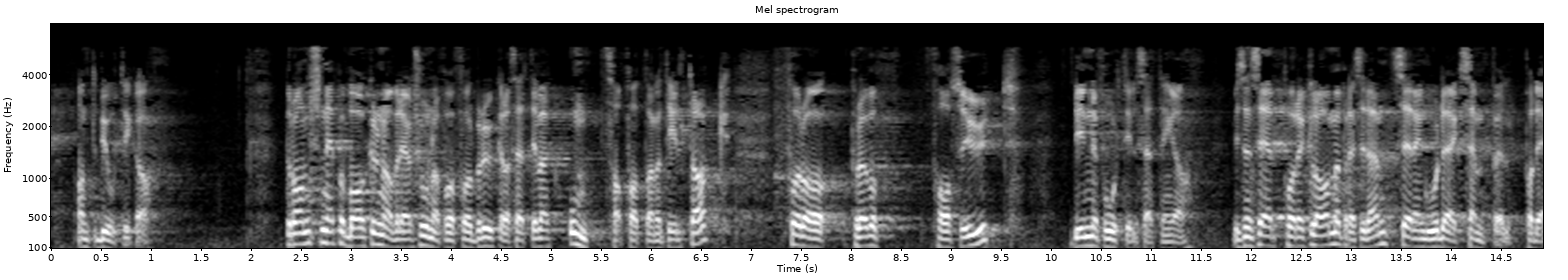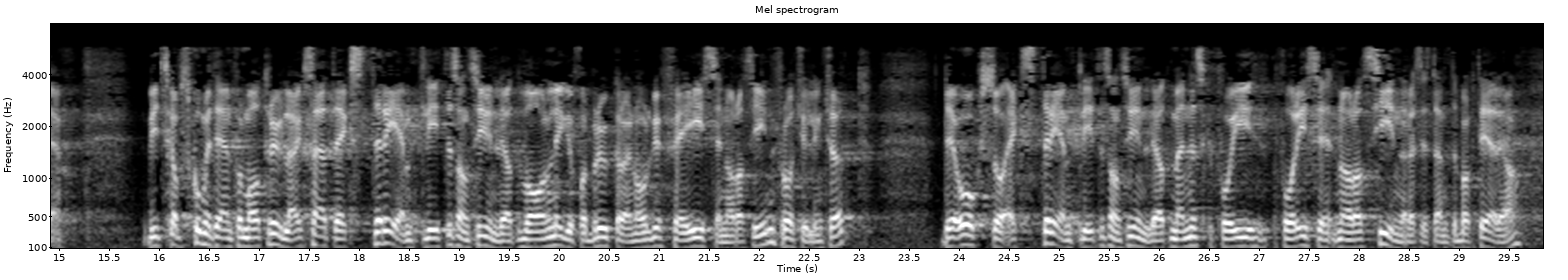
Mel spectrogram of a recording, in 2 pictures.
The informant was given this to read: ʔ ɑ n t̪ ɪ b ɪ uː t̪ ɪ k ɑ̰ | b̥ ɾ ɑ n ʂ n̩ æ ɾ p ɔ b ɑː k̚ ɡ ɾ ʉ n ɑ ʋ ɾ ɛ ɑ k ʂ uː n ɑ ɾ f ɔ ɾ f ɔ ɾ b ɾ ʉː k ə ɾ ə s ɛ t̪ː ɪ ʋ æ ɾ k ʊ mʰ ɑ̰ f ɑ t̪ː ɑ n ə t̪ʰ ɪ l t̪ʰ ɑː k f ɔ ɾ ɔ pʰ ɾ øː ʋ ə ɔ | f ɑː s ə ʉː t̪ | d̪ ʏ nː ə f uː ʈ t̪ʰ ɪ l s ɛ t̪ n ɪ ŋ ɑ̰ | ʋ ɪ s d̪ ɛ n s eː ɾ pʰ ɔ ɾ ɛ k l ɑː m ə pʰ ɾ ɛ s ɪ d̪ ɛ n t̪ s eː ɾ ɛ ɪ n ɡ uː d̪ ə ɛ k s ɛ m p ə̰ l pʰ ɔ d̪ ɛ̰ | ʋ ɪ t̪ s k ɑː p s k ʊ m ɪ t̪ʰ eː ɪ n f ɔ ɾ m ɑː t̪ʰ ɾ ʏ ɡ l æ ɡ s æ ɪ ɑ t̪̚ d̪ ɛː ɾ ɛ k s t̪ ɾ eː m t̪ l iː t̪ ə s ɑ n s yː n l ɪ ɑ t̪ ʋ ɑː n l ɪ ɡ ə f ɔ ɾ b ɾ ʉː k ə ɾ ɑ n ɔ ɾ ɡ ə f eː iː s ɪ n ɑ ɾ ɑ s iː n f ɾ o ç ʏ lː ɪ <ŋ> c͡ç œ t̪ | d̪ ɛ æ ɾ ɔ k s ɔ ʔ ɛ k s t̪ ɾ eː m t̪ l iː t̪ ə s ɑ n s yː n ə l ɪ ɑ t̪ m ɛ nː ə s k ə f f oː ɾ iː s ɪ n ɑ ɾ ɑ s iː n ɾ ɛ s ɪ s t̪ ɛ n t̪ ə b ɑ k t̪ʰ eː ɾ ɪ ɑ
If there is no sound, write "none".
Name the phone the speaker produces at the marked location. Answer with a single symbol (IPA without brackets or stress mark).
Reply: ŋ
